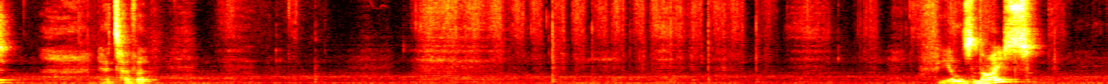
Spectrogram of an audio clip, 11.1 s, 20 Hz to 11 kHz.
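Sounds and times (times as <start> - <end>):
shaving brush rubbing lather: 4.6 - 7.8.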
